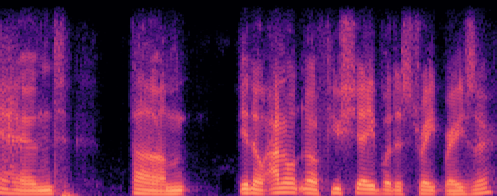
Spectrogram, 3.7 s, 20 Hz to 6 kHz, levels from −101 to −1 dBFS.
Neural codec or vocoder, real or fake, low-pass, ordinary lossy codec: codec, 16 kHz in and 24 kHz out, 0.6 kbps, FocalCodec, streaming, 2048 codes; fake; 5.4 kHz; Opus, 32 kbps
